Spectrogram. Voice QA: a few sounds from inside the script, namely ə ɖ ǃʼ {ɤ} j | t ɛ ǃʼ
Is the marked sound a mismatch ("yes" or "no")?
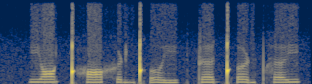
no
